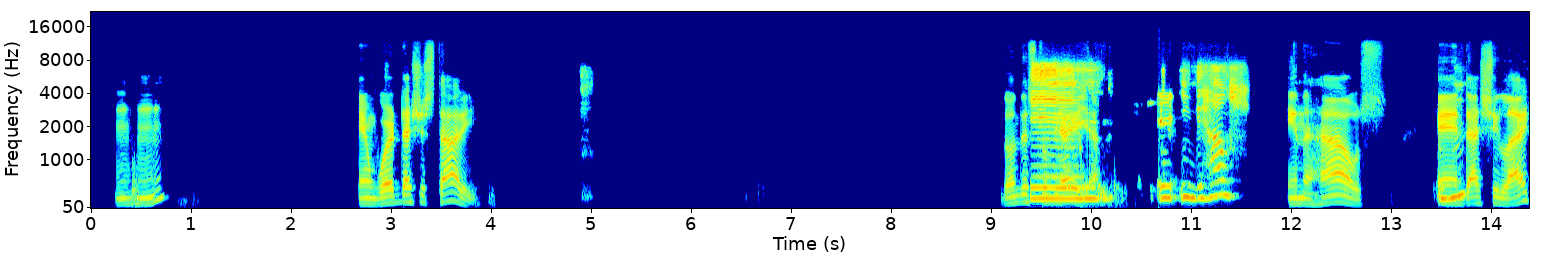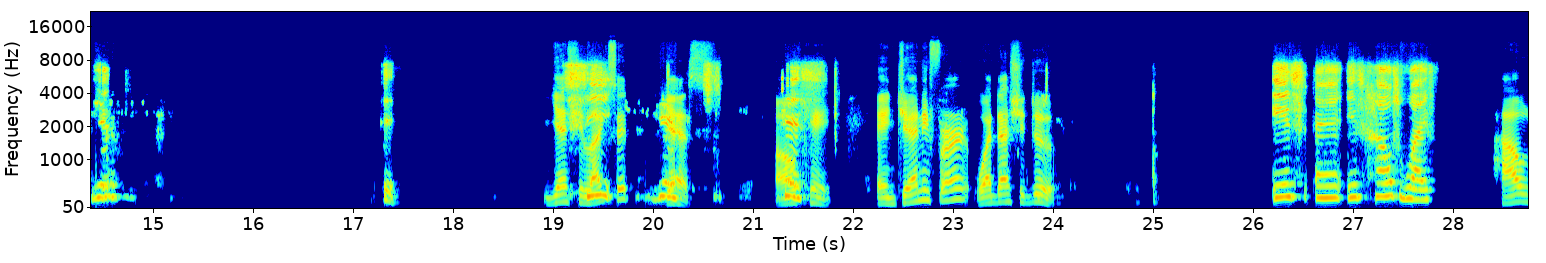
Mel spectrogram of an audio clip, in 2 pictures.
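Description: A man speaks calmly through an online call, pausing often.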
